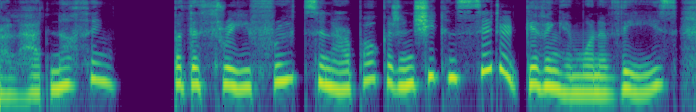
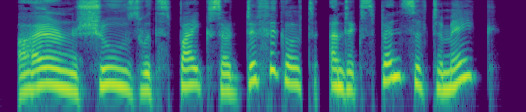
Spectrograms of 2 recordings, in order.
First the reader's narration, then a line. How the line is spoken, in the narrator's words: said the blacksmith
